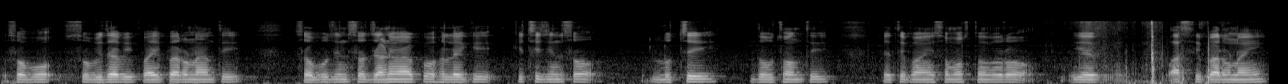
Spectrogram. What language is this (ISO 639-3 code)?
ori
